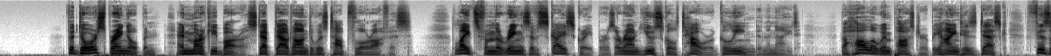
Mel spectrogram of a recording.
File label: Elderly Man, Female Child, 3rd person; audiobook narrator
